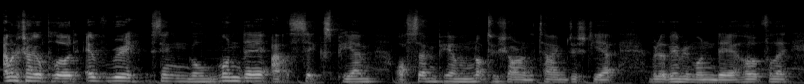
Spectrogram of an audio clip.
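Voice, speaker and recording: The speaker has a British accent and an energetic tone. Words come at a very fast pace with ordinary pitch variation. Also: man, medium pitch for a man. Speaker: videographer and photographer, YouTuber. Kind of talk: channel intro vlog. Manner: casual, energetic.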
